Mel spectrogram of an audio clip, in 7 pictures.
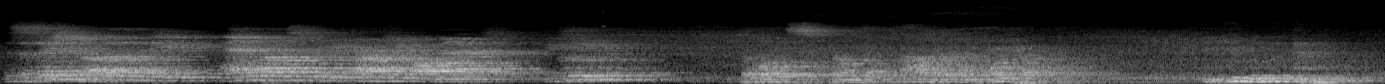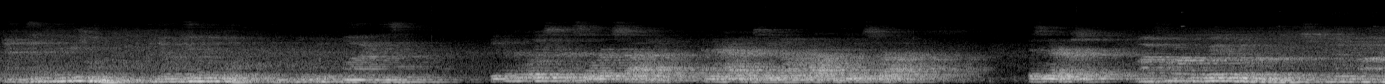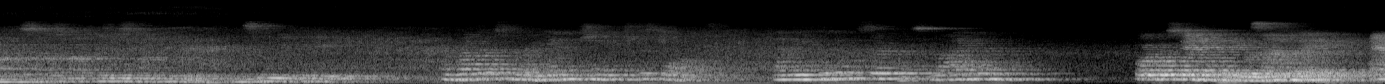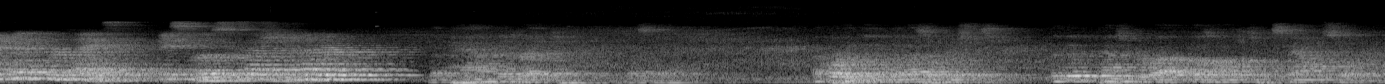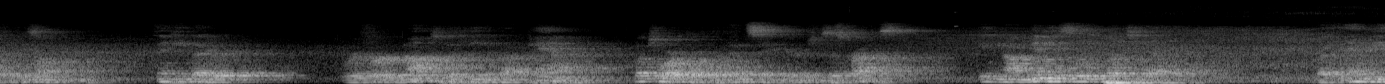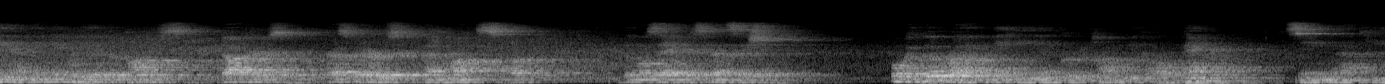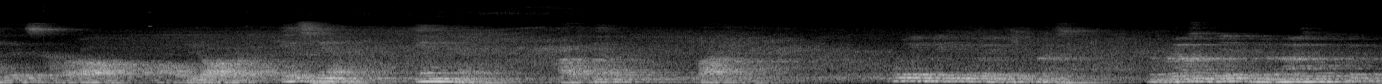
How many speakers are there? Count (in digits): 7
